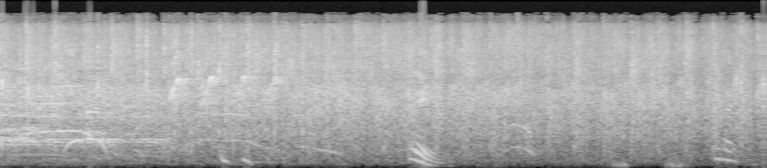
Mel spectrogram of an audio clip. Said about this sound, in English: So let's give Scott Simon a big Philadelphia welcome, the way we cheer the Phillies.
